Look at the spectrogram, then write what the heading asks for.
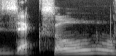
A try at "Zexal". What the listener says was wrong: It's spelt Zexal, but it's pronounced Zeal.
